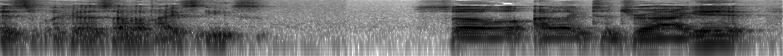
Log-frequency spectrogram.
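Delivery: normal talking voice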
